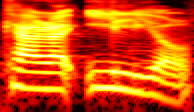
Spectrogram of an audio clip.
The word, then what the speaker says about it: carajillo: I think you say carajillo, like you don't pronounce the J, right?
